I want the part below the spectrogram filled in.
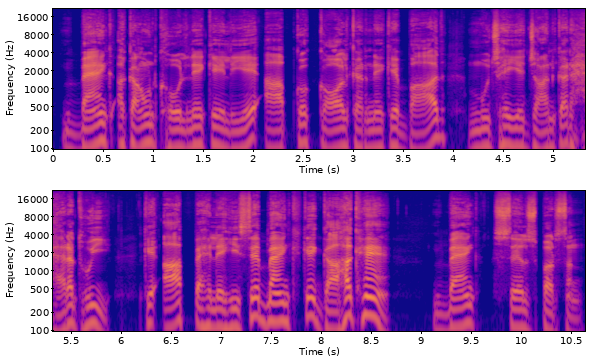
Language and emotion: Urdu, surprised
